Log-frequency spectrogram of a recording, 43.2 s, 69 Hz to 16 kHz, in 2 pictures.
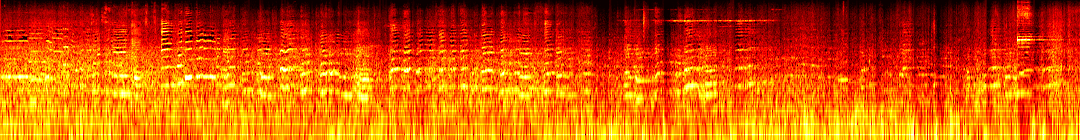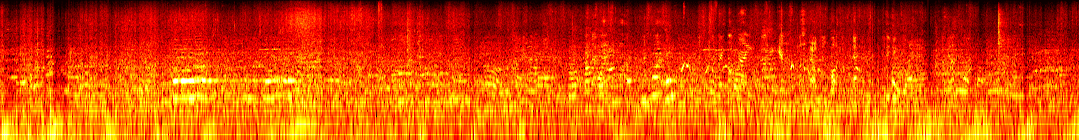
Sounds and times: automobiles 0:00.0 - 0:43.1
street musician 0:00.0 - 0:43.1
wind 0:00.0 - 0:43.1

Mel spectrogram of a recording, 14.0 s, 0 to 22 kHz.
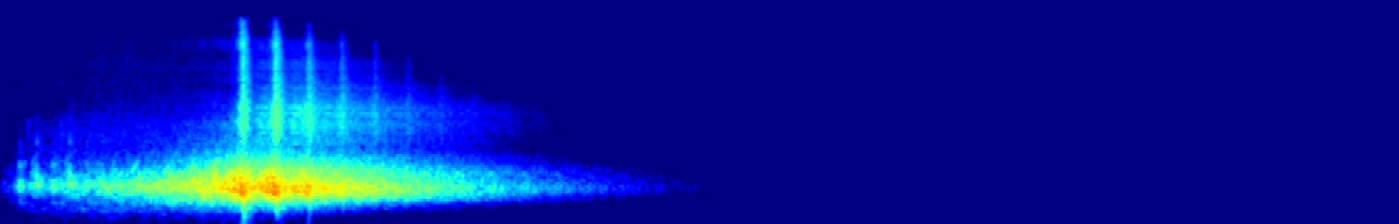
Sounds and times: wind 0:00.0 - 0:05.9

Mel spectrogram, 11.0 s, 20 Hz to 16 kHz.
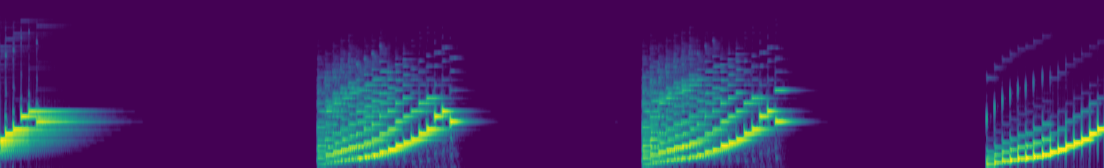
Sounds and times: piano 0:06.4 - 0:08.2

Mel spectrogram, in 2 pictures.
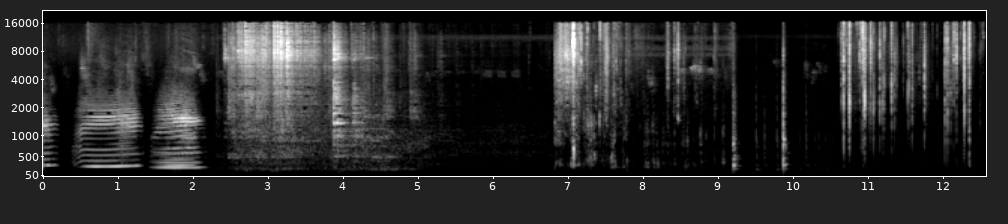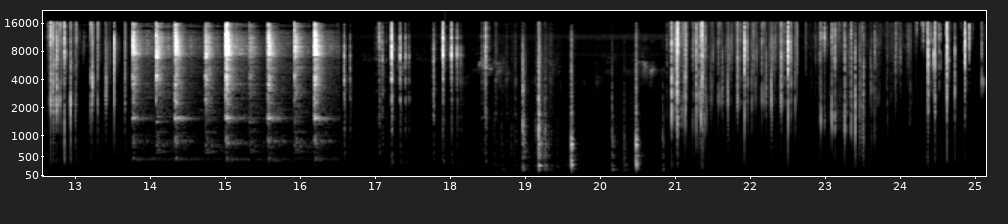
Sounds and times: metal farm things 0:00.1 - 0:10.6
insects 0:00.2 - 0:09.1
railings 0:00.2 - 0:10.6
creaks 0:00.4 - 0:10.6
scrapes 0:01.4 - 0:09.2
water wells 0:01.5 - 0:10.4
drips 0:02.2 - 0:09.2
crushed snail shells 0:10.6 - 0:13.8
percussive hits 0:13.7 - 0:16.6
scrapes 0:13.8 - 0:16.6
water wells 0:13.8 - 0:16.6
metal farm things 0:13.8 - 0:20.9
railings 0:13.8 - 0:20.9
crushed snail shells 0:20.9 - 0:25.1

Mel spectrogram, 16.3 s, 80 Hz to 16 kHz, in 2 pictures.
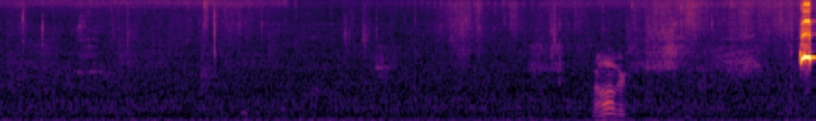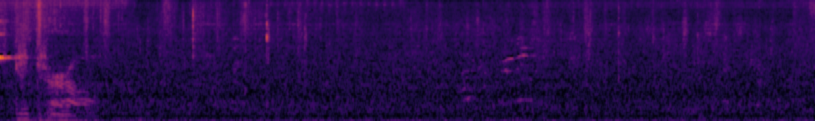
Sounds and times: high-pitched training whistle 0:08.0 - 0:08.4
commands 0:08.0 - 0:09.1

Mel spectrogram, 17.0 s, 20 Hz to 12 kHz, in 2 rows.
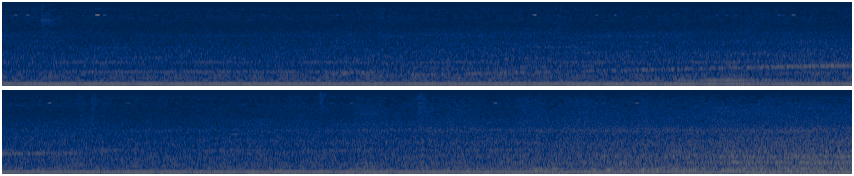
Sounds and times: metro trip 0:00.0 - 0:17.0

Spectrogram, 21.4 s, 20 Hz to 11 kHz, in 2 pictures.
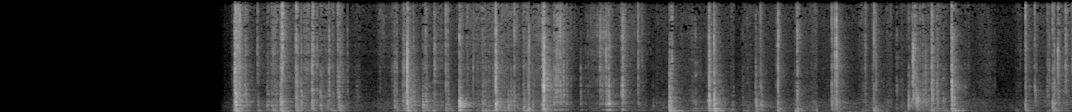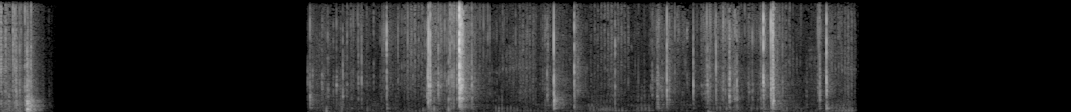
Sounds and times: Cat scratching 0:13.8 - 0:19.3
Cat snoring 0:18.6 - 0:19.3

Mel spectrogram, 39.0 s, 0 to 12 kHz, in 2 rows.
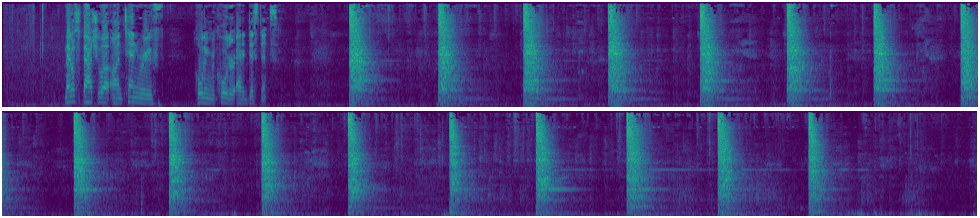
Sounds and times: Banging a metal grill spatula against a tin roof 0:07.0 - 0:07.7
Banging a metal grill spatula against a tin roof 0:08.7 - 0:09.6
Banging a metal grill spatula against a tin roof 0:10.4 - 0:11.4
Banging a metal grill spatula against a tin roof 0:12.1 - 0:13.2
Banging a metal grill spatula against a tin roof 0:14.0 - 0:15.0
Banging a metal grill spatula against a tin roof 0:15.7 - 0:16.7
Banging a metal grill spatula against a tin roof 0:17.4 - 0:18.2
Banging a metal grill spatula against a tin roof 0:19.2 - 0:20.1
Banging a metal grill spatula against a tin roof 0:20.9 - 0:21.7
Banging a metal grill spatula against a tin roof 0:22.8 - 0:23.6
Banging a metal grill spatula against a tin roof 0:24.7 - 0:25.5
Banging a metal grill spatula against a tin roof 0:26.4 - 0:27.4
Banging a metal grill spatula against a tin roof 0:28.4 - 0:29.1
Banging a metal grill spatula against a tin roof 0:30.2 - 0:31.1
Banging a metal grill spatula against a tin roof 0:32.0 - 0:33.0
Banging a metal grill spatula against a tin roof 0:33.8 - 0:34.7
Banging a metal grill spatula against a tin roof 0:35.6 - 0:36.5

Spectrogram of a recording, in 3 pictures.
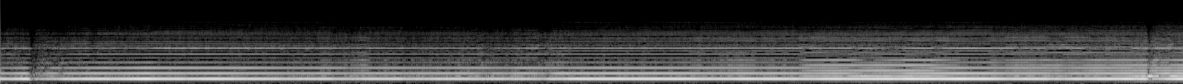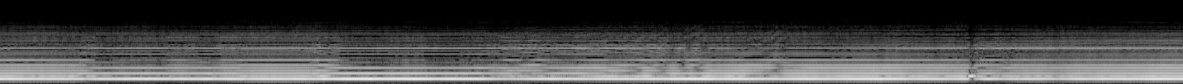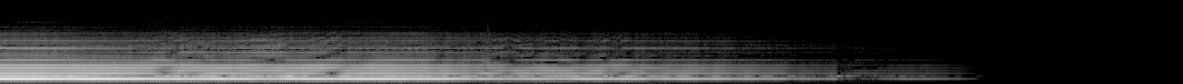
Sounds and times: Viola C drone long 0:00.0 - 0:33.3

